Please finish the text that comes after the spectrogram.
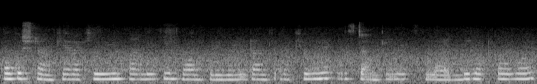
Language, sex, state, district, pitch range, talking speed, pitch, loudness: Hindi, female, Delhi, New Delhi, 230-255 Hz, 270 wpm, 240 Hz, -16 LUFS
